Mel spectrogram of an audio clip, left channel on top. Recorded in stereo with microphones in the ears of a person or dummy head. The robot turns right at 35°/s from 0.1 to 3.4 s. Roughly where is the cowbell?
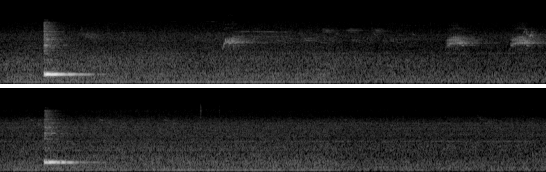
Left.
